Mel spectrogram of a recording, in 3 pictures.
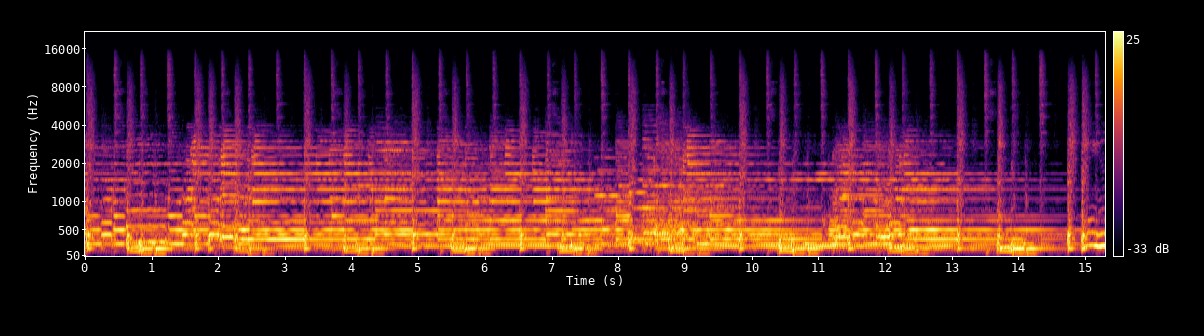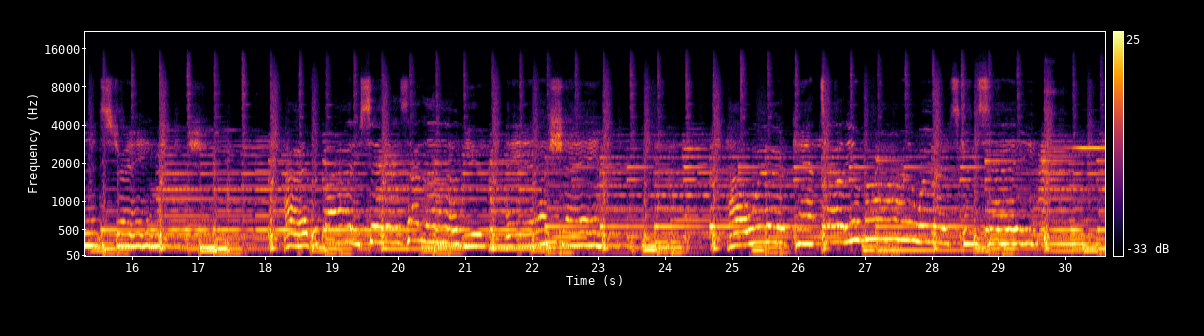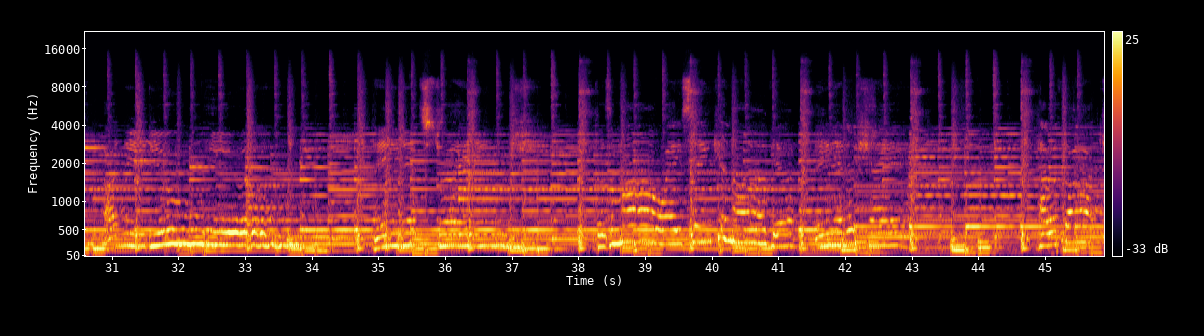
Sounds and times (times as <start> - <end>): Music: 0.0 - 45.8.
